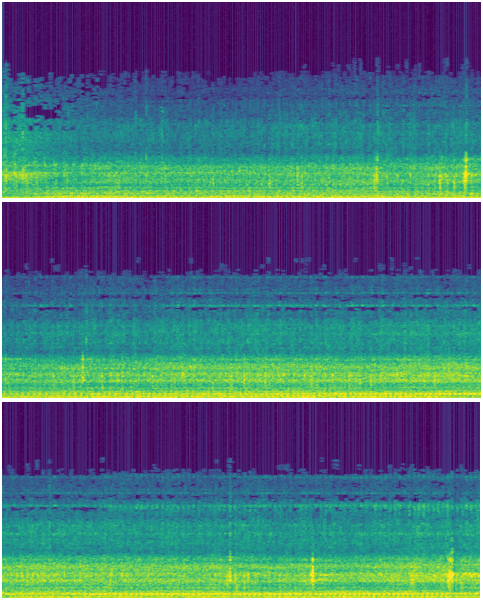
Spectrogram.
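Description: Motorcycle engine running steadily under way, its pitch rising a little in the second half.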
